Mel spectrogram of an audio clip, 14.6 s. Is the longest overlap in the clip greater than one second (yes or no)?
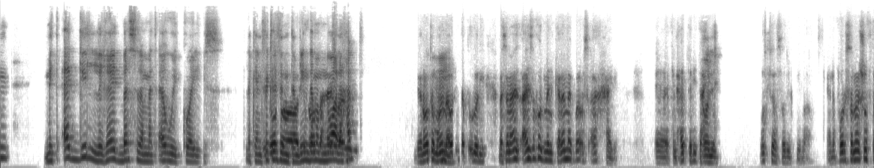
yes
